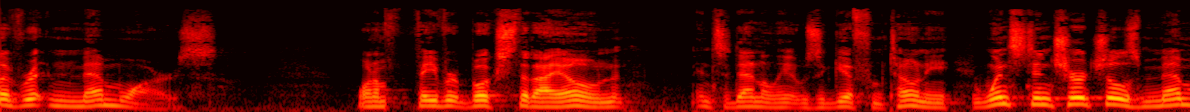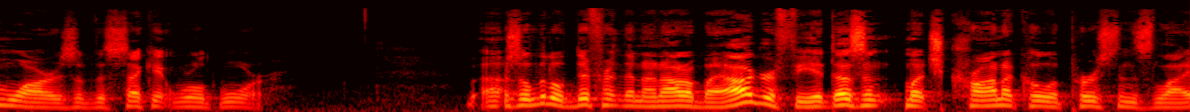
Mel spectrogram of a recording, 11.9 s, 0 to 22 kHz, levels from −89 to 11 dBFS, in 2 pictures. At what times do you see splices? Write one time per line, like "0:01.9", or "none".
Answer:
0:01.9
0:03.3
0:04.9
0:08.5
0:10.5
